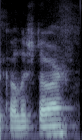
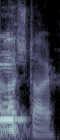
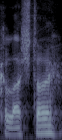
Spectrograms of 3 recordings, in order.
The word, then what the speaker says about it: Kalashtar: people known as a color star? Roll intelligence or history check. History, don't fail me now. Not to be that It guy, but it's failed pronounced me. Kalashtar. It's pronounced Kalashtar.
